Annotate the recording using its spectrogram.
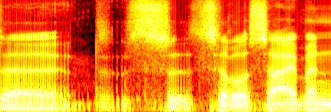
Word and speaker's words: psilocybin: Sort of looked for a solution outside the realm of what's normally, but now by using mushrooms, this is psilocybin mushrooms, or is that how you pronounce that? – Yeah.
